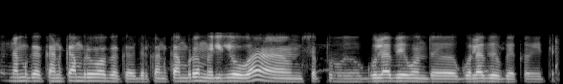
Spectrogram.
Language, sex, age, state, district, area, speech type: Kannada, male, 18-30, Karnataka, Koppal, rural, conversation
